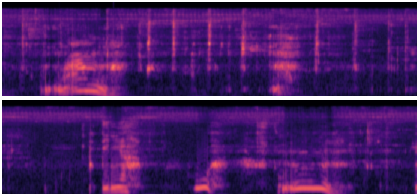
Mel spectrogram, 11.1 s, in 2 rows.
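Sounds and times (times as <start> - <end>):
wet chewing and smacking: 0.0 - 6.9, 10.0 - 11.0.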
